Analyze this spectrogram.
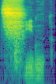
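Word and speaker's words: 秦: he gave China its name, the Qin dynasty, pronounced Qin.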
